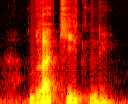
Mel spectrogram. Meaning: light blue, pale blue, sky blue
- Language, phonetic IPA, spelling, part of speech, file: Belarusian, [bɫaˈkʲitnɨ], блакітны, adjective, Be-блакітны.ogg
